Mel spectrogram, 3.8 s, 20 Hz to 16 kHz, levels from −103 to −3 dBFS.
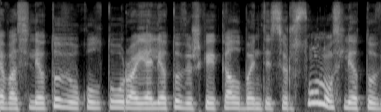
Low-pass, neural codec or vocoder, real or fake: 14.4 kHz; vocoder, 44.1 kHz, 128 mel bands every 512 samples, BigVGAN v2; fake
